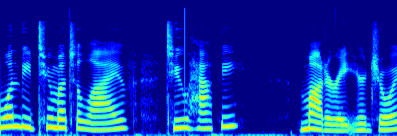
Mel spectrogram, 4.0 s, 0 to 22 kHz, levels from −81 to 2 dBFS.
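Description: Sharp, isolated ticks at 0.69, 1.84 and 3.35 s, the loudest near 1.84 s at about -11 dBFS, are bit error spikes: single flipped bits briefly throwing one or two sample values off.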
